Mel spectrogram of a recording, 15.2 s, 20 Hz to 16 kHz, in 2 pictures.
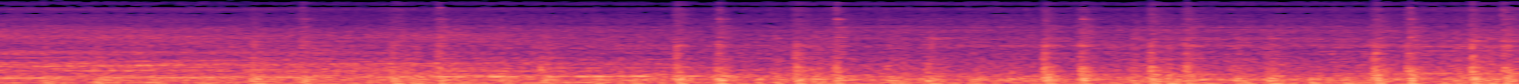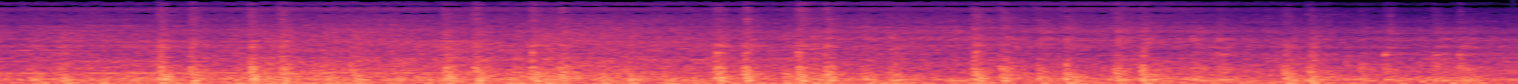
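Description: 209 series 500-subseries electric commuter train pulling away: its motor whine rises in pitch over the first few seconds, then the wheels click over the rail joints ever faster as the cars roll past.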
